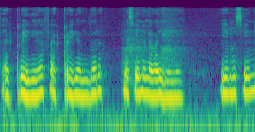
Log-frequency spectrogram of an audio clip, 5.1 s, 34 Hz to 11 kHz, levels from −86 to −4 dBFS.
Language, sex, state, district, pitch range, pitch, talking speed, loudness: Hindi, male, Uttar Pradesh, Muzaffarnagar, 170-190 Hz, 180 Hz, 150 wpm, -14 LUFS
